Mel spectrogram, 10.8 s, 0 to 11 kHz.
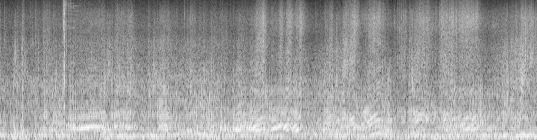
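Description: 2017 KTM 250 XC-W two-stroke dirt bike engine revving hard under load, its pitch climbing and dropping again and again as the throttle is worked through the gears. Wind rushes over the helmet-mounted microphone, with knocks from the rough trail.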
